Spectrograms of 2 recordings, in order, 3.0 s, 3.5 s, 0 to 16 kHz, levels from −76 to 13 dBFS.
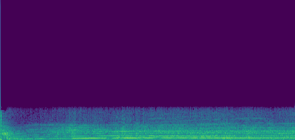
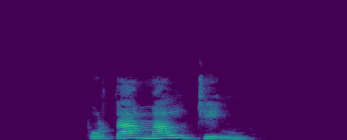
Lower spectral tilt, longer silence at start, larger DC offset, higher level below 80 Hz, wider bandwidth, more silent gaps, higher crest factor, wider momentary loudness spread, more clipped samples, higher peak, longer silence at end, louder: first, -11.5 dB/octave vs -4.5 dB/octave; second, 0 s vs 0.9 s; first, 3% vs under 0.1%; first, -36 dBFS vs -76 dBFS; second, 3.8 kHz vs 7.8 kHz; neither; second, 10 dB vs 22 dB; second, 8 LU vs 15 LU; neither; about the same, 0 dBFS vs 0 dBFS; second, 0 s vs 0.95 s; first, -11 LUFS vs -18 LUFS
